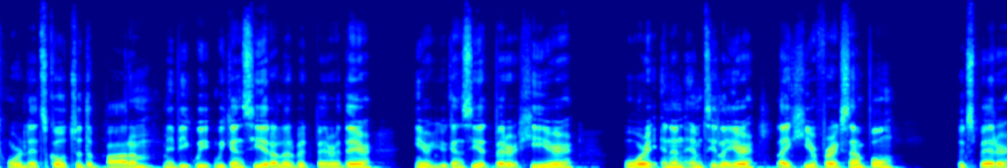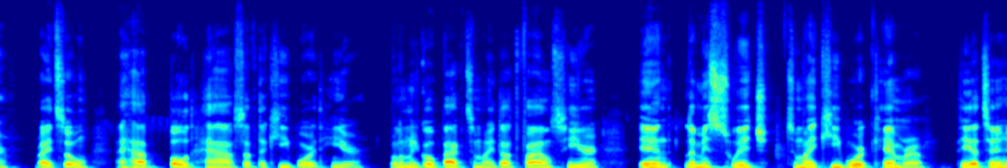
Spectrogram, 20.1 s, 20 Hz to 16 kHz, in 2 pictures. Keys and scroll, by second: 1.4 ctrl+d, 1.7 ctrl+d, 1.8 ctrl+d, 3.3 k, 3.5 k, 4.9 ctrl+d, 5.3 ctrl+d, 5.8 ctrl+d, 7.0-8.5 typing, 14.8 alt+super+F8.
